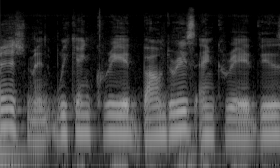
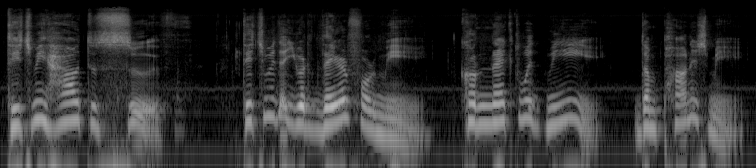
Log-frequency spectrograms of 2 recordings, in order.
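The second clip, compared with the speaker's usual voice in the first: slow, higher pleading plea; 6 semitones higher, slower than usual. Retold or imitated. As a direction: beg the parent slowly for comfort. Child's brain pleading with parent.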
